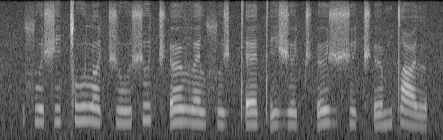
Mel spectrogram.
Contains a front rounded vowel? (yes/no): yes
